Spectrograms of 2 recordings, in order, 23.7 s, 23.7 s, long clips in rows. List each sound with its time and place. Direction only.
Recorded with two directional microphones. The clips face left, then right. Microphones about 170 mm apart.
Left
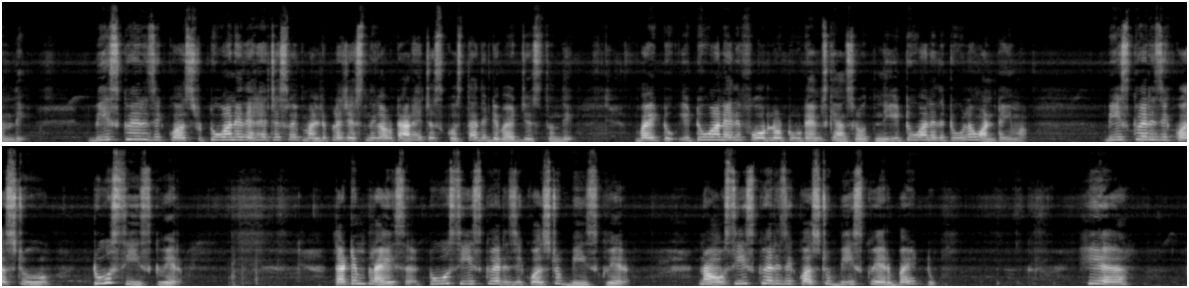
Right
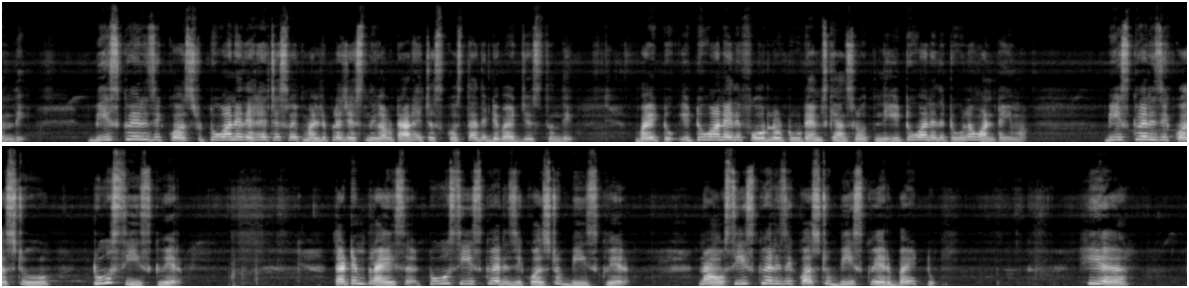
0.0 s a woman's voice: 20° right (ahead or behind)
14.8 s a woman's voice: 20° right (ahead or behind)
22.6 s a woman's voice: 20° right (ahead or behind)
